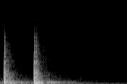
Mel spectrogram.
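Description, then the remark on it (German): A woman knocks cautiously on a wooden door after hesitating: two soft knocks, spaced about a third of a second apart, with a short resonant decay afterward and no voices. “Sie zögert, ringt sich schließlich durch und klopft vorsichtig an.”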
